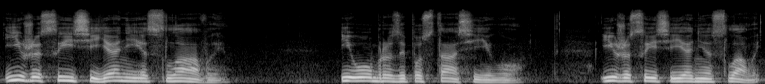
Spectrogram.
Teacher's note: Опять «и» продлевается, на него падает побочное логическое ударение. А основное падает на слово «славы».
